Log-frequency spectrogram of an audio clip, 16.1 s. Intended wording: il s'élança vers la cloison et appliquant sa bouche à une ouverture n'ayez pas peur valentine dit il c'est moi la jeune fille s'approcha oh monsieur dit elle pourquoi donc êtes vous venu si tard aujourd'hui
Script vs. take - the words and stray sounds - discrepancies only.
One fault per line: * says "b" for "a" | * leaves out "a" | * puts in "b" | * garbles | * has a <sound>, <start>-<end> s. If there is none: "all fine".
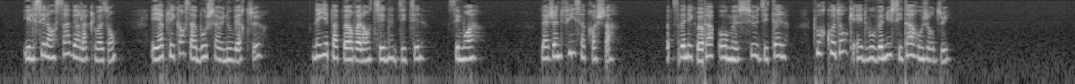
* garbles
